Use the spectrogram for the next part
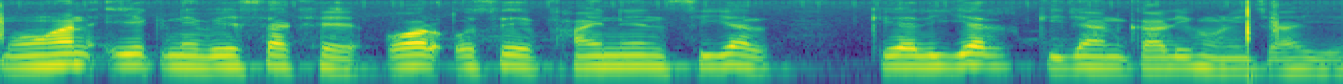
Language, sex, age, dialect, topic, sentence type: Hindi, male, 18-24, Awadhi Bundeli, banking, statement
